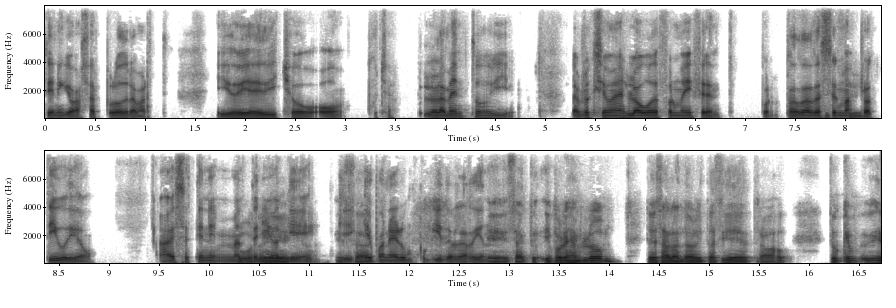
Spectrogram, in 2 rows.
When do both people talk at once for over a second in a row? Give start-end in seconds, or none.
10.2-11.8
